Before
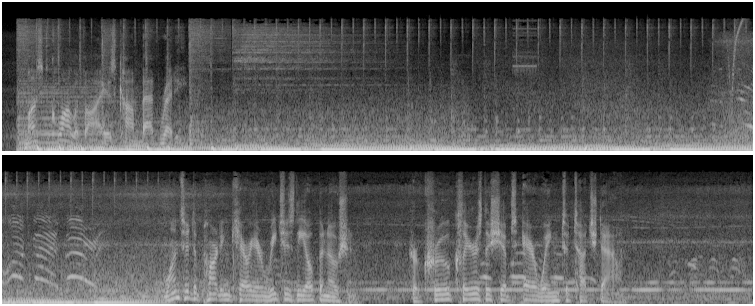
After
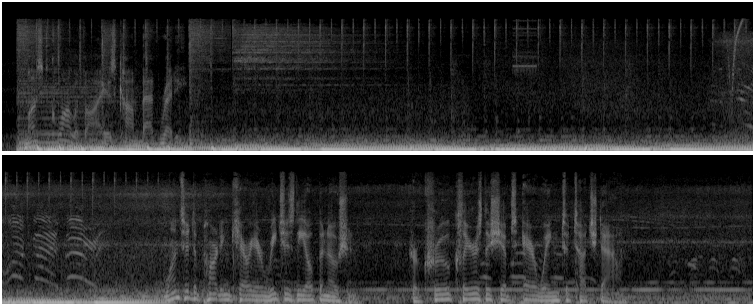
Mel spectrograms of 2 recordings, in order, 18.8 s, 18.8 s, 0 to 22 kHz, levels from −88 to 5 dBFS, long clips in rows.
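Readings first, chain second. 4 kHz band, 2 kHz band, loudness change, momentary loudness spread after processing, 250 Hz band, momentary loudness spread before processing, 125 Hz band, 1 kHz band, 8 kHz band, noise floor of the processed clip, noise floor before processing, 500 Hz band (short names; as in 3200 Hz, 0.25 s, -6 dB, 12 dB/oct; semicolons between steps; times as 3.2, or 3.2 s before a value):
-16.0 dB, -19.5 dB, -14.0 dB, 13 LU, -18.5 dB, 6 LU, -13.0 dB, -26.0 dB, -14.5 dB, -52 dBFS, -32 dBFS, -26.5 dB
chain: passive tone stack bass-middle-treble 6-0-2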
